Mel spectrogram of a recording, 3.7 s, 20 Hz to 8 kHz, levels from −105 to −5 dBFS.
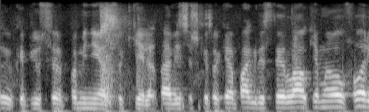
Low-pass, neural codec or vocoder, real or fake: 7.2 kHz; none; real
